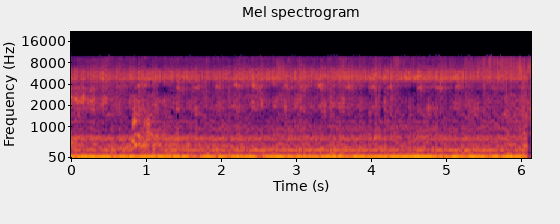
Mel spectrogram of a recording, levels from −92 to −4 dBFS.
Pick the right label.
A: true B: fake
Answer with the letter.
B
